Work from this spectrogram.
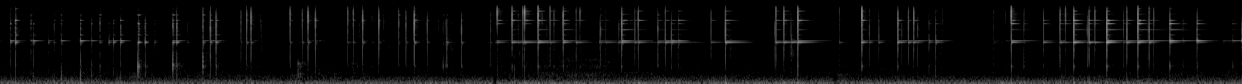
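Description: A ceramic mug shaped like a Poké Ball is tapped gently and irregularly, each light tap giving a short, bright, glassy chime-like clink with a steady ringing tone near 2.7 kHz. The taps come in loose clusters over a quiet low background hum.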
